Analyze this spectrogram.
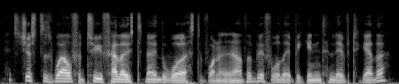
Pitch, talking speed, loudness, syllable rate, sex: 115 Hz, 300 wpm, -18 LUFS, 7.8 syllables/s, male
